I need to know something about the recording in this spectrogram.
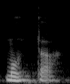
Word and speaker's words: mondta: ugye a monta esetében három különböző mással hangzó találkozik és a három különbözőből a középső a d az ami kiesett és azt mondjuk hogy mondta de ugyanilyen szavak találko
